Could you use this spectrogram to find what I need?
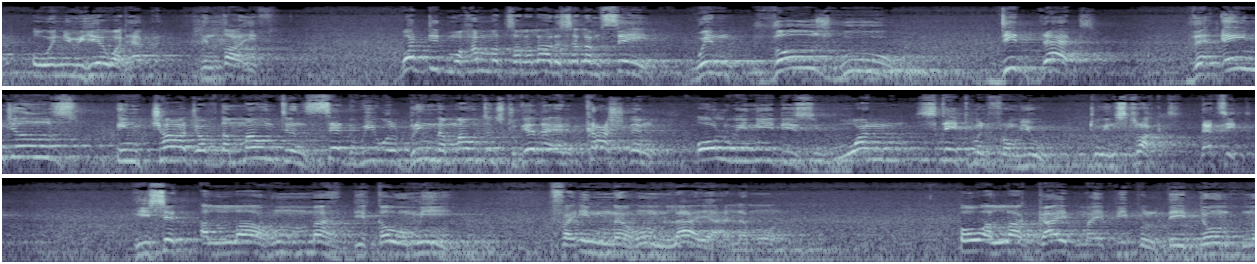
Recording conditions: large echoing room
